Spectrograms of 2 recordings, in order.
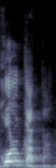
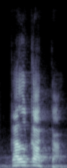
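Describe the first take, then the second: First: The word is said with Bengali pronunciation. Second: The word is said with Hindi pronunciation. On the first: "আমরা বাংলাতে বলি" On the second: "হিন্দিতে যেমন বলে"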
